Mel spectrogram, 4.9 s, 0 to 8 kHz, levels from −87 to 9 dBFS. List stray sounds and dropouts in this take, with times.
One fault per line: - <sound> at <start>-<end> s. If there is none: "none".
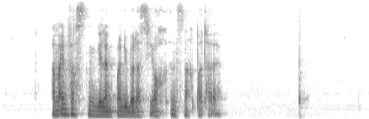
- thud at 4.0-4.1 s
